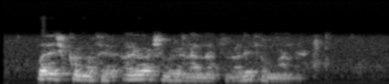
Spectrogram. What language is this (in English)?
Spanish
